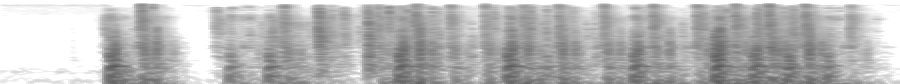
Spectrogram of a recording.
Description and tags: Frantically rattling a locked door. I used it when a character realized they were trapped and locked in a house.
door, frantic, knob, lock, locked, panic, rattle, rattling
